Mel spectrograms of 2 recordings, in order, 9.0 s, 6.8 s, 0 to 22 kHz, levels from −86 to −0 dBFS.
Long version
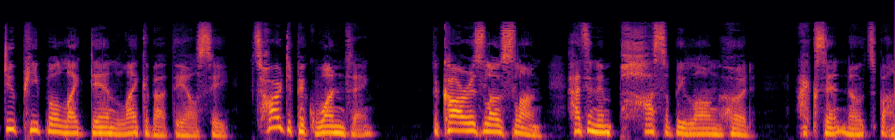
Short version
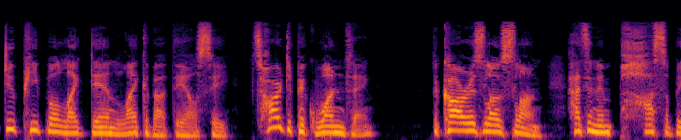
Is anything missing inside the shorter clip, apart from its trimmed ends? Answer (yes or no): no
